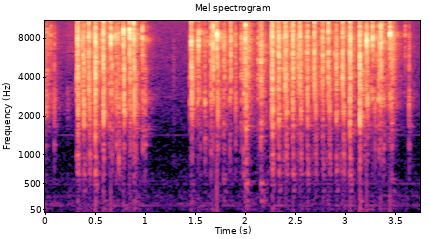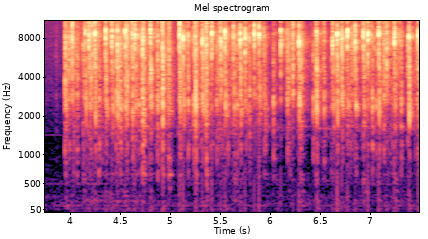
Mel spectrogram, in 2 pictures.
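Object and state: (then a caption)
Plastic mechanical keyboard. Fingertips of both hands type on a backlit 87-key mechanical keyboard with plastic keycaps and clicky blue switches. Rapid, bright, sharp clicks run in dense bursts with two brief pauses. Each keystroke dies away almost instantly.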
